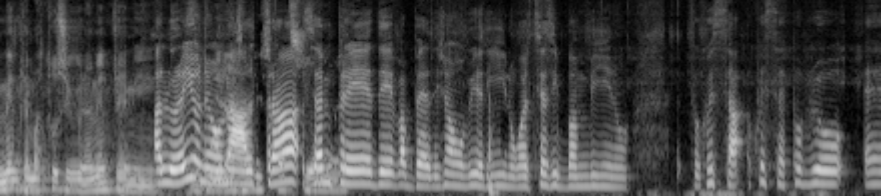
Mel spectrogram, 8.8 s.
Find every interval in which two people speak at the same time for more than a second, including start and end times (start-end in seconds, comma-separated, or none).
1.5-3.5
